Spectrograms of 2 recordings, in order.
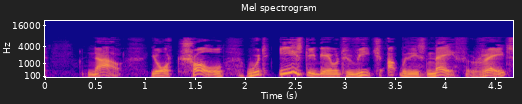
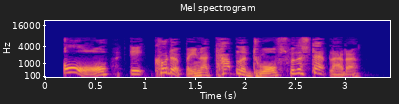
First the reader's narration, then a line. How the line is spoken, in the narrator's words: Nobby went on cheerfully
